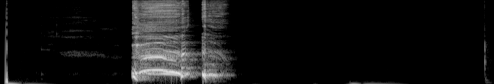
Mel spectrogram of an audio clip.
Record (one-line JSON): {"cough_length": "4.9 s", "cough_amplitude": 32768, "cough_signal_mean_std_ratio": 0.34, "survey_phase": "alpha (2021-03-01 to 2021-08-12)", "age": "18-44", "gender": "Female", "wearing_mask": "No", "symptom_none": true, "smoker_status": "Never smoked", "respiratory_condition_asthma": false, "respiratory_condition_other": false, "recruitment_source": "REACT", "submission_delay": "1 day", "covid_test_result": "Negative", "covid_test_method": "RT-qPCR"}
